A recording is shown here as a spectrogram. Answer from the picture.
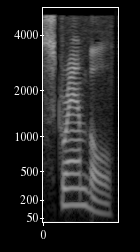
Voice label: "scramble", English

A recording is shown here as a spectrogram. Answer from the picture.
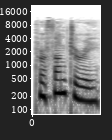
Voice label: "perfunctory", American English

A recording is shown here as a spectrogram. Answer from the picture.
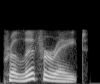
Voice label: "proliferate", English

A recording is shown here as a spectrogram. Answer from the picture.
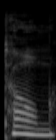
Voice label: "tome", American, English; oʊ - əʊ

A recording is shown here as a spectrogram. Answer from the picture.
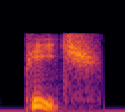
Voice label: "peach", English

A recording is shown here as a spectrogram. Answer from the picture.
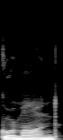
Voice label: "gourmand", American; AmericanBritish

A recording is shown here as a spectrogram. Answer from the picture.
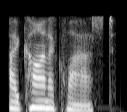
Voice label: "iconoclast", English

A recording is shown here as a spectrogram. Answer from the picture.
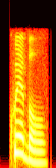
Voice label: "quibble", English

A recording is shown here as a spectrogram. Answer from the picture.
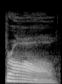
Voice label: "brawl", American; ɑː - ɔː; English

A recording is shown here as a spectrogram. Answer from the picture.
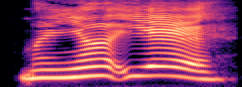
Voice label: "ma ñayë", Otomí; INPI; INALI

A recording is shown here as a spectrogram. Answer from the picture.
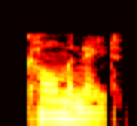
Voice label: "culminate", English

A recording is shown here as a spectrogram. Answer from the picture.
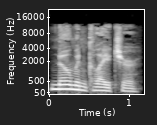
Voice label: "nomenclature", American English; ɚ - əɹ

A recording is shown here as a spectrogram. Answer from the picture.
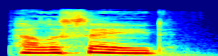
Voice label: "palisade", American English; ə - ɪ

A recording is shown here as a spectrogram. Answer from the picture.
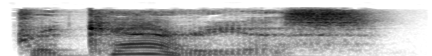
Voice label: "precarious", British English

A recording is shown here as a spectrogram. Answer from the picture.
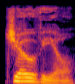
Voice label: "jovial", American; oʊ - əʊ

